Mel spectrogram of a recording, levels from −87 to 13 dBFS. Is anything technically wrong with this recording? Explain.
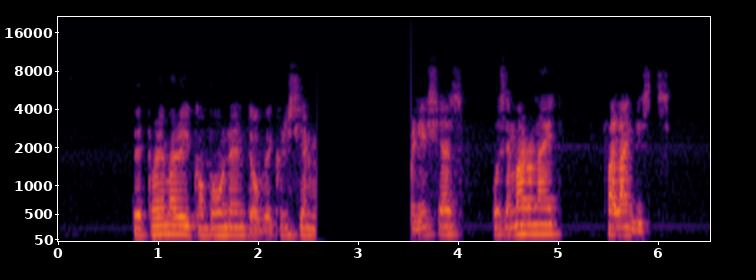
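Yes, the speech cuts out and then runs fast.

Playback stall, 2.58 to 3.54 s: the output goes silent for about 954 ms, likely because the player ran out of buffered data or its audio thread was blocked. The speech halts mid-flow, then resumes from where it stopped.

Catch-up at higher speed, 3.54 s to the end: the player works through its accumulated backlog by resampling at 1.15 times normal speed. The speech sounds hurried and raised by roughly two semitones, giving a slightly chipmunk quality until the clip ends.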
